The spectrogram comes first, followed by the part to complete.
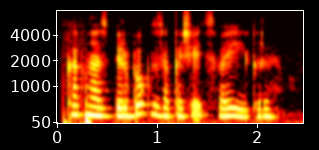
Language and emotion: Russian, neutral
